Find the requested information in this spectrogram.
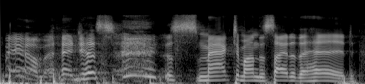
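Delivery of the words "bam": sharp high "Bam!" for the frying pan blow; mimicked frying pan hit. Wife smacking husband with pan, sound effect. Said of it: "she was like".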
